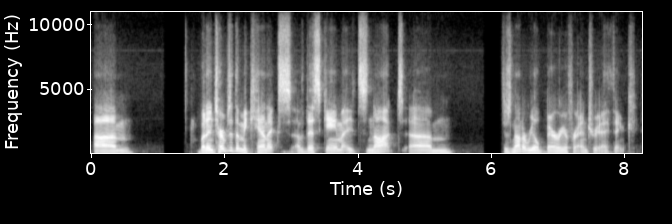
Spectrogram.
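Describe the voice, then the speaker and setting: A man on a podcast panel chatting casually, explaining his view with frequent pauses. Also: medium pitch, vocal fry, fairly bright tone. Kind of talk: casual chat about gaming.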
